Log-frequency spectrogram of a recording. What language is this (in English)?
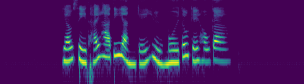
Cantonese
